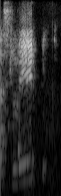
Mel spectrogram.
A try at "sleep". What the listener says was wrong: just be careful it is not as sleep it is sleep okay we don't say E before the sound sleep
